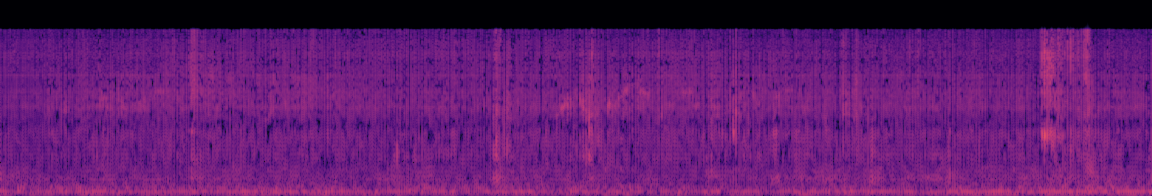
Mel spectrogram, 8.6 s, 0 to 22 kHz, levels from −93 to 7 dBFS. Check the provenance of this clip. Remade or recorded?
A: remade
